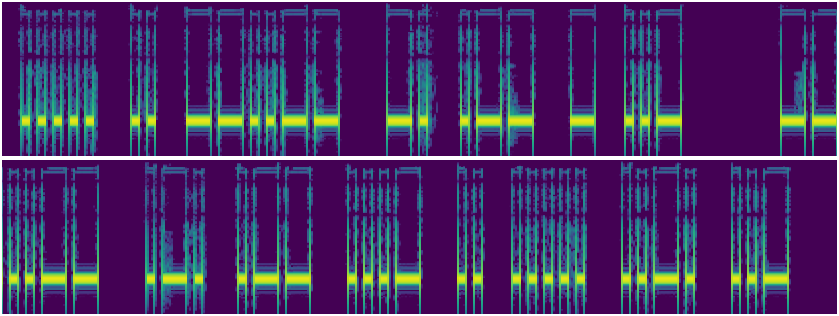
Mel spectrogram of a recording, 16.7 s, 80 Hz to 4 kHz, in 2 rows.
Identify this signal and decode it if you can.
Morse code, heard as a keyed tone, about 15 wpm, spaced as for 12 wpm, 600 Hz. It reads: 5I,NWTU ,RWVI5FU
